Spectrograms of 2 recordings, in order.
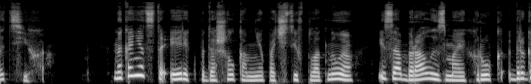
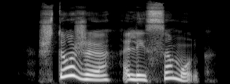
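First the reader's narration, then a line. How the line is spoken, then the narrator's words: Snorting remark. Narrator (Russian): хмыкнул управляющий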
